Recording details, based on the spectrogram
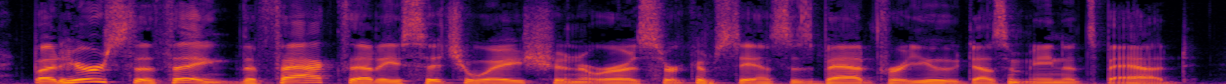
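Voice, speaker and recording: A man's fairly low voice with vocal fry, very wide pitch swings, a moderate pace and hardly any pauses. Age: 70s. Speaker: business coach and founder. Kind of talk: conversational explanation.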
